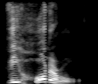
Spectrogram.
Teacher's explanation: So here, as we can observe, the word honorable is spelled with H, but the H is not sounded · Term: silent H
